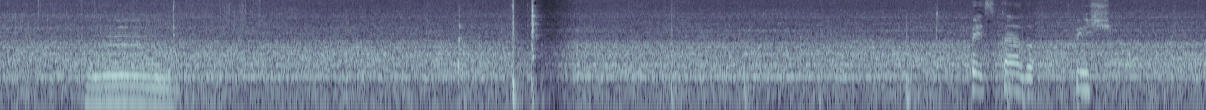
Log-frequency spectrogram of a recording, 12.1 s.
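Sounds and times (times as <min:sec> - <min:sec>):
fish frying in oil: 0:00.0 - 0:08.9.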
